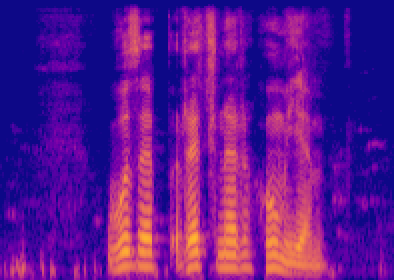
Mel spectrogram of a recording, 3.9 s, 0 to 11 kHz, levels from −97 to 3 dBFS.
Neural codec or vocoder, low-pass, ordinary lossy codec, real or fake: vocoder, 44.1 kHz, 128 mel bands, Pupu-Vocoder; 9.9 kHz; AAC, 64 kbps; fake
